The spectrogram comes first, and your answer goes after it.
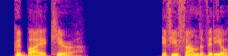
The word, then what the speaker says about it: Akira: and popular in English-speaking countries it's pronounced as Akira Akira Akira to pronounce it correctly emphasize the first syllable a follow by a soft key and ending with a quick raw like hello Akira goodbye Akira if you found the video helpful hit the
